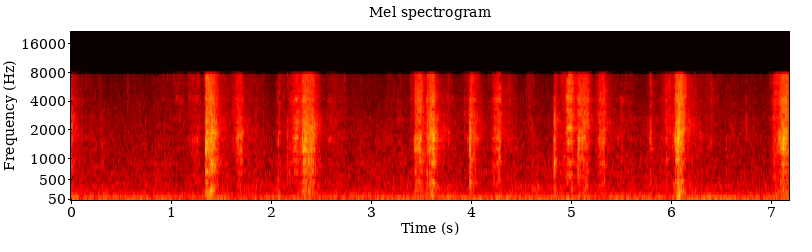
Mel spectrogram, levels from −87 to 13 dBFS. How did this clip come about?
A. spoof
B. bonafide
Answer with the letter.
B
